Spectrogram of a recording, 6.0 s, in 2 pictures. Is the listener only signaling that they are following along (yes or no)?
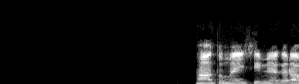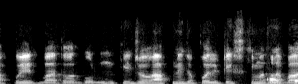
yes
